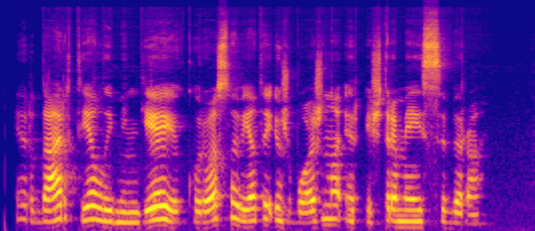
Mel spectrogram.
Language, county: Lithuanian, Šiauliai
